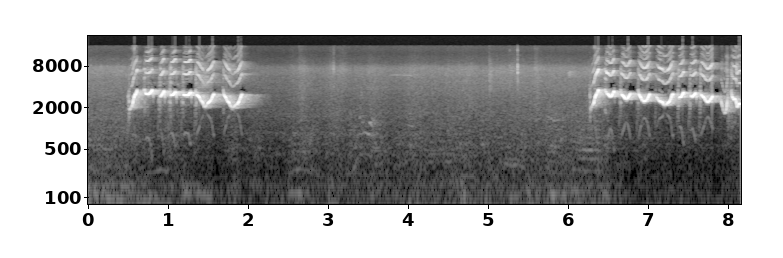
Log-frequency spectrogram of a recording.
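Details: Greater green leafbird delivering high, rapidly trilled whistle phrases to draw other leafbirds into song and agitation: one burst of about one and a half seconds, a quiet pause of four seconds, then another similar burst.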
